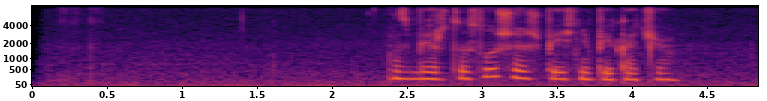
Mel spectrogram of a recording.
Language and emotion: Russian, neutral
